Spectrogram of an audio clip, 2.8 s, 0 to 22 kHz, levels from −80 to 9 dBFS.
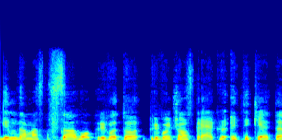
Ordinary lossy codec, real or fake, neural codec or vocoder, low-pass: AAC, 48 kbps; fake; codec, 44.1 kHz, 2.6 kbps, SNAC; 14.4 kHz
